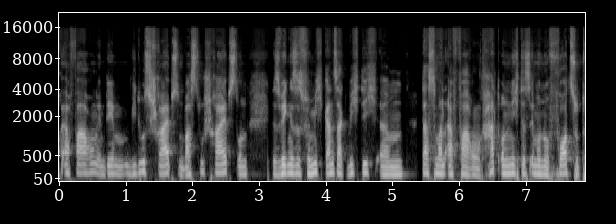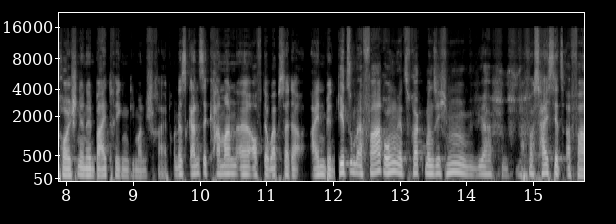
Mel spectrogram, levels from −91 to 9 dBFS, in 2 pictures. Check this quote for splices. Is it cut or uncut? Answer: cut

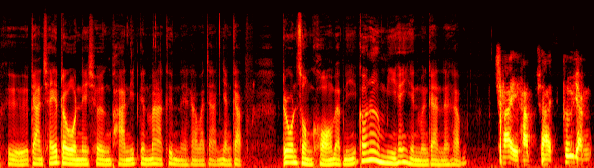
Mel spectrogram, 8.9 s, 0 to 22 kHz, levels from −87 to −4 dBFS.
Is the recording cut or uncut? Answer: uncut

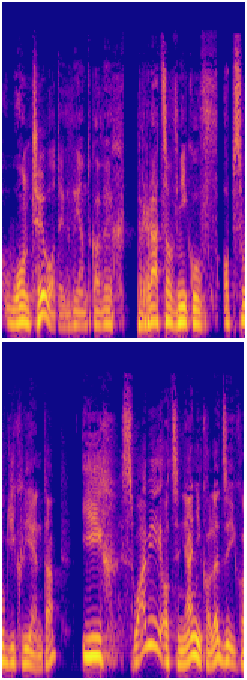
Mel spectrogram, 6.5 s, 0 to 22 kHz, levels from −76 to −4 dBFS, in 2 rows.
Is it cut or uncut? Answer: cut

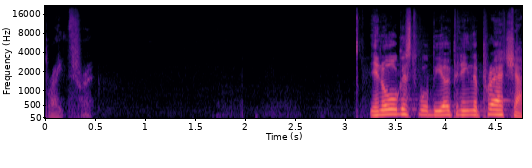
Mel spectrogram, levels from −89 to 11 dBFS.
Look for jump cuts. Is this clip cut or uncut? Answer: cut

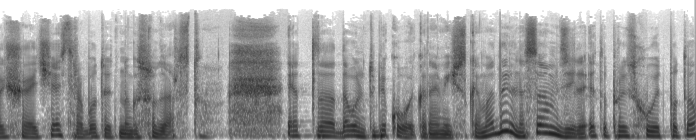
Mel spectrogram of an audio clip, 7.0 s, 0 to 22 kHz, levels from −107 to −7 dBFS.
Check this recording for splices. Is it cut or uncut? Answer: uncut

